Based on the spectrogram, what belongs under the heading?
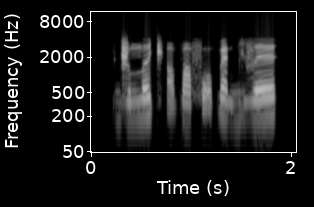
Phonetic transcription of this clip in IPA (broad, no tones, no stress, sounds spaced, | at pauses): ɖ͡ʐ ʊ m ɜ t͡ʃʼ ɑ̰ p ɑ f ɔ̰ ɓ æ ɡ͡b i v ɛ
